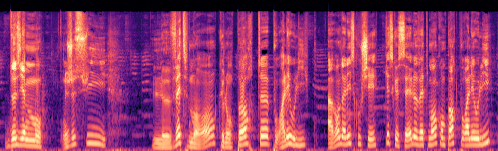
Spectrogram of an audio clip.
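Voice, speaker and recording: A man who is a primary school teacher, giving a remote lesson to young children at home, speaking slowly and clearly, sounding out syllables and counting down before each answer. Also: on the high side, dark tone. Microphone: microphone in front of a camera.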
